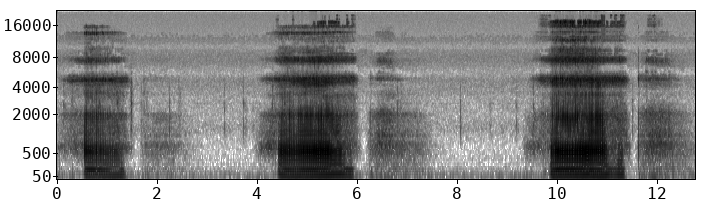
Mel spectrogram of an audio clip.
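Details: Adult husband sleeping at a lake in the morning: loud, buzzing snores on each in-breath, each followed by a softer breath out, about 11 breaths a minute; heavy snoring.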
